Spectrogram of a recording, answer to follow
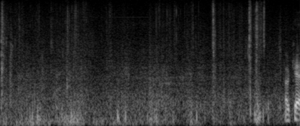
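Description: Footsteps of a three-year-old colt walking on grass alongside a person, soft and uneven, with a few sharp clicks about three and a half seconds in.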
